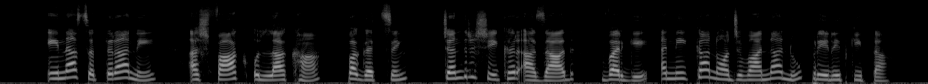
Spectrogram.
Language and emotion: Punjabi, neutral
